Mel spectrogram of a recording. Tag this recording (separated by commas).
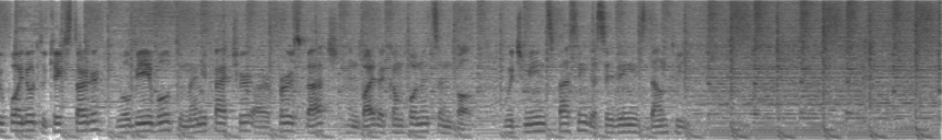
Music, Speech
